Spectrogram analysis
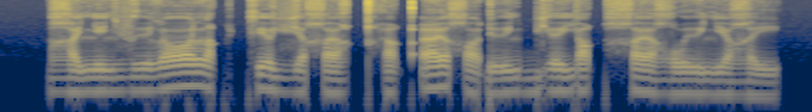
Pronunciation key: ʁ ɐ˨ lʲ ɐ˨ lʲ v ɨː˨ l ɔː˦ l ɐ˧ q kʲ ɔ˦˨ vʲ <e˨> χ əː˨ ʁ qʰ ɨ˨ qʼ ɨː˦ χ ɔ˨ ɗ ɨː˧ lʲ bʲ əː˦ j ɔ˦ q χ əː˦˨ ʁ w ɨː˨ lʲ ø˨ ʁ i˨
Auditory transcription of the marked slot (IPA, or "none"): ɨ˨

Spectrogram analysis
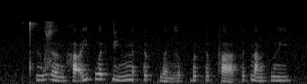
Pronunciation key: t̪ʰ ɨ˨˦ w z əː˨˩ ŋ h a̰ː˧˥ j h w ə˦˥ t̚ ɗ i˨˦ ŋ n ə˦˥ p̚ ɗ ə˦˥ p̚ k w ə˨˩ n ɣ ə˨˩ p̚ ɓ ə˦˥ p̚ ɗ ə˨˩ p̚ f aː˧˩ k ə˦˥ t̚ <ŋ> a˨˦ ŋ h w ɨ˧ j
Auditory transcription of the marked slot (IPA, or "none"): n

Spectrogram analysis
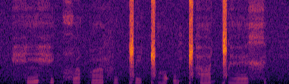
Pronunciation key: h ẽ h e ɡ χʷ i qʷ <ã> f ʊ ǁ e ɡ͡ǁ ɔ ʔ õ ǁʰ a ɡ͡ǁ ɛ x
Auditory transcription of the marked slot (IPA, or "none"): ã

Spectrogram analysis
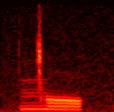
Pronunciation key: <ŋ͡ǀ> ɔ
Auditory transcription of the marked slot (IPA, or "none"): ŋ͡ǀ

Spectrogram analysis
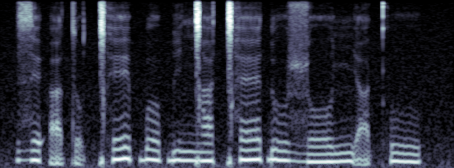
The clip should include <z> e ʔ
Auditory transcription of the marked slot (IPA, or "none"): z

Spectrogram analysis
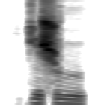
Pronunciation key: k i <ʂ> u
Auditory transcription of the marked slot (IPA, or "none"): ʂ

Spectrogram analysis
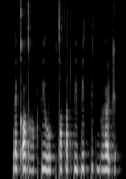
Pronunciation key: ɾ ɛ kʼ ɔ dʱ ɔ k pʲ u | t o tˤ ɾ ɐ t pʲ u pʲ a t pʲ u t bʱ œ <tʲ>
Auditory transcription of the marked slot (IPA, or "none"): t͡ʃ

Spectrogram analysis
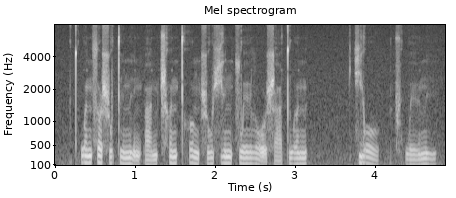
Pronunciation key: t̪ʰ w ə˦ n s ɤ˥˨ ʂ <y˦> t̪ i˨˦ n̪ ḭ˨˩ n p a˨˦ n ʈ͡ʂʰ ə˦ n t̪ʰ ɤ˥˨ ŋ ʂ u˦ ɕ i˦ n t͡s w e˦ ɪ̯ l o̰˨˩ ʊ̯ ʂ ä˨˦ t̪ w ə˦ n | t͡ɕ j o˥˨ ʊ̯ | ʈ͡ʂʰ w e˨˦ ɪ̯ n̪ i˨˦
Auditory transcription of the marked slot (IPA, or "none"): u˦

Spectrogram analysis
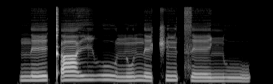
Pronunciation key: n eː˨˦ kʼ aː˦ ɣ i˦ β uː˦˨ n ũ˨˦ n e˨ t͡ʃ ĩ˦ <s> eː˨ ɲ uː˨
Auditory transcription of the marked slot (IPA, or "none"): t͡s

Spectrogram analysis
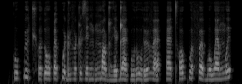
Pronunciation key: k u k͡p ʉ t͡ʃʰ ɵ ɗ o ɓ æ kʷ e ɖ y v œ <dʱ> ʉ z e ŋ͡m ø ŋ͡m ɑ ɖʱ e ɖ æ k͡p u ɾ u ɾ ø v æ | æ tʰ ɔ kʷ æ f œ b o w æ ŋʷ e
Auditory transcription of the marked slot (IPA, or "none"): ʈ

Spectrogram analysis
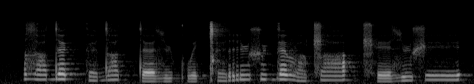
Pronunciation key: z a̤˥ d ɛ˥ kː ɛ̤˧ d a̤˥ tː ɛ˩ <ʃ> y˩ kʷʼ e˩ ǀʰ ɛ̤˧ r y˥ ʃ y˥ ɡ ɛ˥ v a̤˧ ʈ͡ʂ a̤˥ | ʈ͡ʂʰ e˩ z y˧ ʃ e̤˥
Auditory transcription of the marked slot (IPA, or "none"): z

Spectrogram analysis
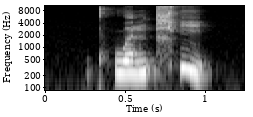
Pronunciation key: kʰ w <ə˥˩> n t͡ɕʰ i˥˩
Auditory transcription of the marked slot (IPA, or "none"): ə˧˥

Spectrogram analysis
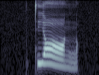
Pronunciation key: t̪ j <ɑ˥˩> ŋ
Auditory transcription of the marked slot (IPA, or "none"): ɑ˥˩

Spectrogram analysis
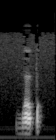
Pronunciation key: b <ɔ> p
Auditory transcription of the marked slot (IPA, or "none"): ɔ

